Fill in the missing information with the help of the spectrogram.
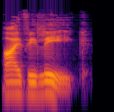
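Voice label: "ivy league", British English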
